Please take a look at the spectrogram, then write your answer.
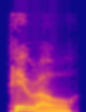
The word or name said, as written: piro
